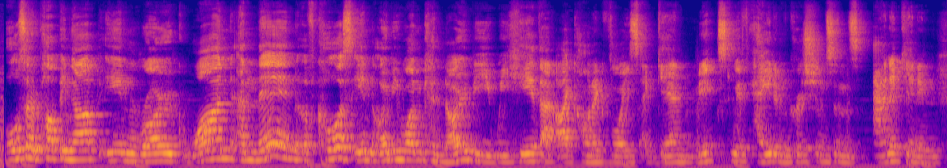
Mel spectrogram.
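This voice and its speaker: Higher-pitched man in a roomy space. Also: normal speed, hardly any pauses, a bit bright. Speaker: video host, commentator on pop culture. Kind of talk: casual video essay tribute spoken to viewers. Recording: roomy, slightly distant microphone.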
